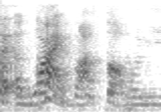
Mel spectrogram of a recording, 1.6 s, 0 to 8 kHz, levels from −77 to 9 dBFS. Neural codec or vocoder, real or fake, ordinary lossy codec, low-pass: none; real; Opus, 32 kbps; 7.2 kHz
